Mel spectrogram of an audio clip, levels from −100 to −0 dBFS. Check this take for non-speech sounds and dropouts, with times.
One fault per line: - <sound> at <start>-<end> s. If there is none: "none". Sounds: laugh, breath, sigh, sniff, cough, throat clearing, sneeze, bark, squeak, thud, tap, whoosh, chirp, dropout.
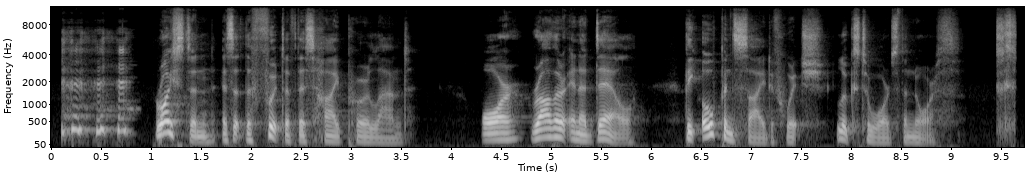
- laugh at 0.1-0.9 s
- laugh at 9.4-9.6 s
